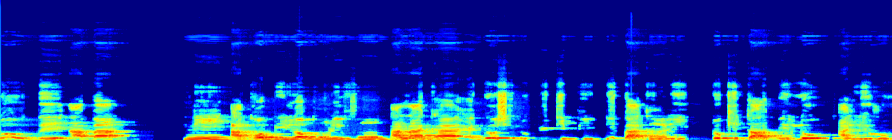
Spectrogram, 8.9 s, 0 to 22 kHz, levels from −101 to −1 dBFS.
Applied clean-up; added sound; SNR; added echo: none; none; none; none.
